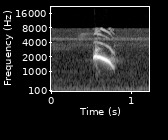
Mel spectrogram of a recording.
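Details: Single loud whistled note from a bar-winged prinia, used as a trapping lure, gliding smoothly downward and lasting about a quarter second, with quiet surroundings.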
